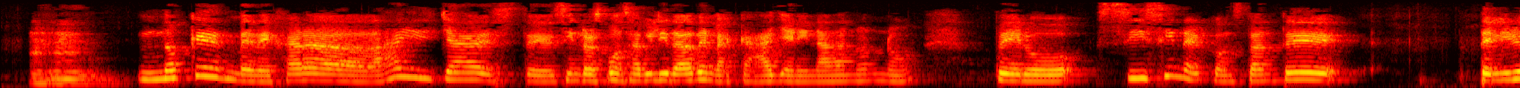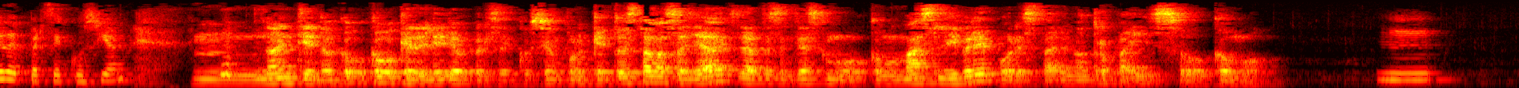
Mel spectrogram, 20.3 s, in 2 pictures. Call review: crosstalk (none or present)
none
